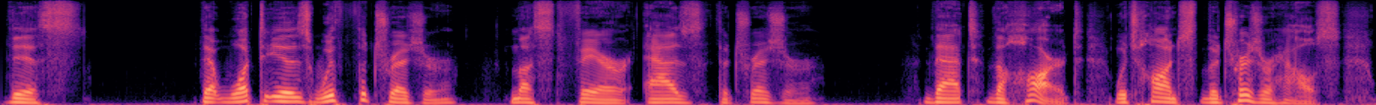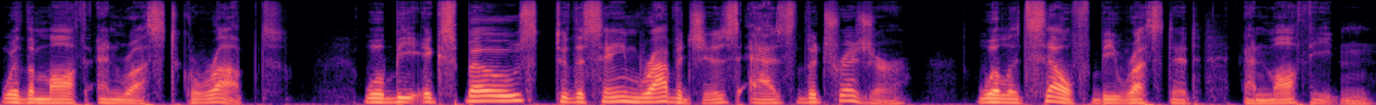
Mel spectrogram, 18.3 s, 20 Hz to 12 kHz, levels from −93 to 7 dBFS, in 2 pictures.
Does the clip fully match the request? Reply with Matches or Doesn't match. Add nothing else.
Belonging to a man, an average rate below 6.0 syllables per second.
Matches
